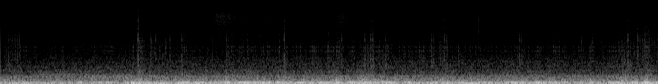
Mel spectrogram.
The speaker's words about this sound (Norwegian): Jeg har satt kurs mot vestsida av Mjøsa. På utsida av bilen kommer snøbrøytekanten høyere og høyere opp i bilruta, til lengre inn i innlandet jeg kjører.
